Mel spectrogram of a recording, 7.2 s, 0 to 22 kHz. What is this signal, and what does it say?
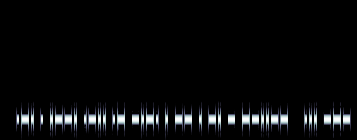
Morse code, heard as a keyed tone, about 25 wpm, 600 Hz. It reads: REPLACEMENT, SO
